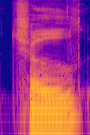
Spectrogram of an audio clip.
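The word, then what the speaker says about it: Çağıl: So my name is in full is Cagil. Cagil. Cagil. Cagil has three letters that don't exist in the English language. First is Che, but you can represent it with C and H.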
